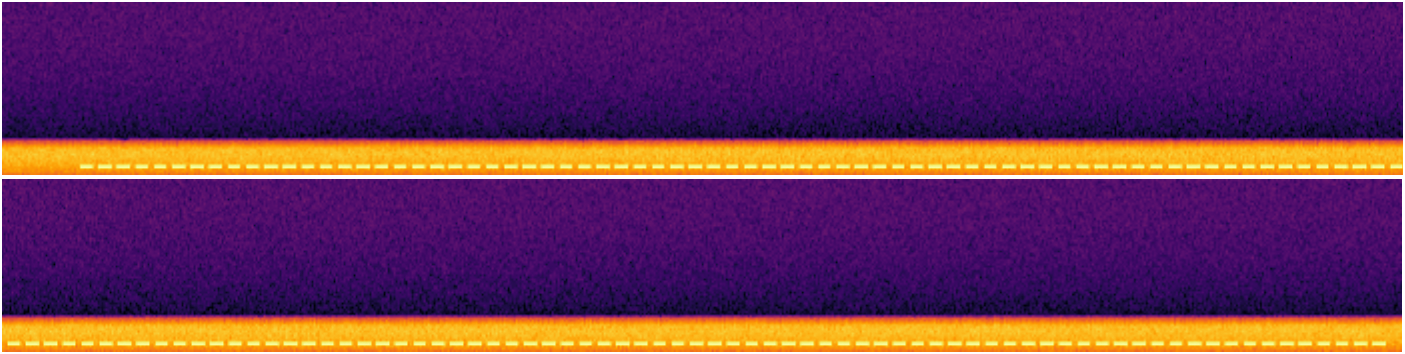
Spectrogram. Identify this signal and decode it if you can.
Evenly repeated beeps, with phone line noise. There is no code.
